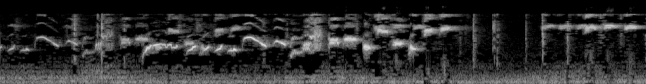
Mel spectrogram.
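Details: Murai batu, the white-rumped shama, from Medan, delivering a fast, rich phrase of looping whistles and quick chirps that shifts to higher, thinner notes near the end, with faint low background rumble.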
